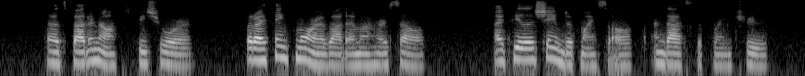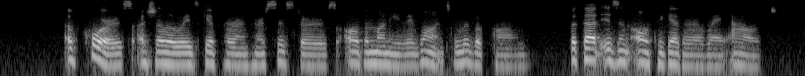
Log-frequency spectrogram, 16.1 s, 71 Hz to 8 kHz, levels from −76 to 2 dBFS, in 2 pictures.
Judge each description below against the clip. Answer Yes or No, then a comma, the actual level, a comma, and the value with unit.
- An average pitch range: Yes, average, 3.1 semitones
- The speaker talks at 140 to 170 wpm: No, average, 180 wpm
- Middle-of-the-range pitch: Yes, medium, 145 Hz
